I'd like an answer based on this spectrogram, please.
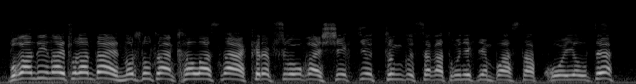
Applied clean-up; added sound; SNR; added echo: none; none; none; none.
